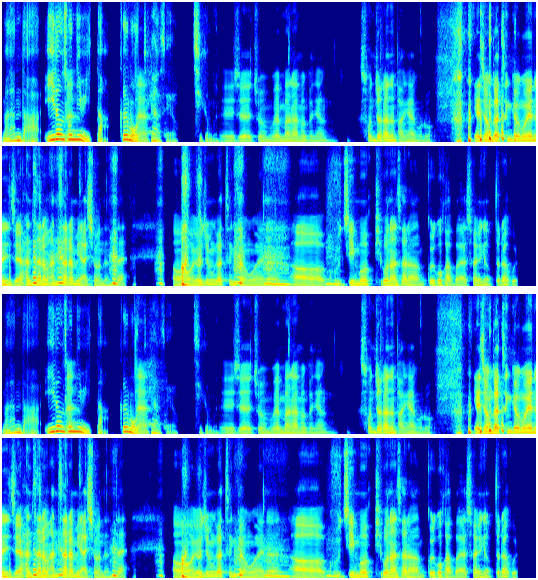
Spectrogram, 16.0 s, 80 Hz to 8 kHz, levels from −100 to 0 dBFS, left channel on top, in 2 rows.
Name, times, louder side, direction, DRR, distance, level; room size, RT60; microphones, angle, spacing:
voice 1, 0.0-2.6 2.9-3.3 6.7-7.1 8.8-8.9 9.6-9.8 10.3-10.4 10.7-10.8 11.5-11.6 11.9-12.5 12.9-13.1, left 3 dB, 75° left, 1.0 m, -29 dB
voice 2, 3.3-5.0 5.4-9.9 10.6-15.8, right 1 dB, 15° right, 4.2 m, -35 dB
head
